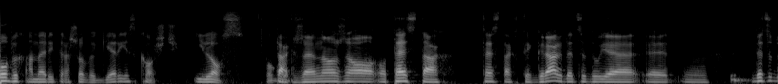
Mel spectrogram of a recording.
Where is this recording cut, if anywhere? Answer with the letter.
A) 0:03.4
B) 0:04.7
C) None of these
C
